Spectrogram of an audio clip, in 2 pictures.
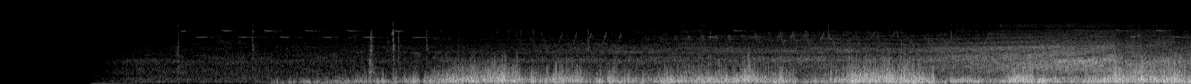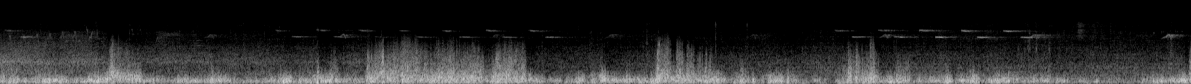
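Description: Tyres roll steadily on a paved path.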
